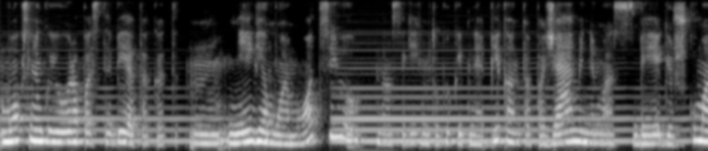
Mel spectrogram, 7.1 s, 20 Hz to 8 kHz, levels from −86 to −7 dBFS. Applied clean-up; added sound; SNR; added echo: none; Wind instrument, woodwind instrument; 11 dB; none.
